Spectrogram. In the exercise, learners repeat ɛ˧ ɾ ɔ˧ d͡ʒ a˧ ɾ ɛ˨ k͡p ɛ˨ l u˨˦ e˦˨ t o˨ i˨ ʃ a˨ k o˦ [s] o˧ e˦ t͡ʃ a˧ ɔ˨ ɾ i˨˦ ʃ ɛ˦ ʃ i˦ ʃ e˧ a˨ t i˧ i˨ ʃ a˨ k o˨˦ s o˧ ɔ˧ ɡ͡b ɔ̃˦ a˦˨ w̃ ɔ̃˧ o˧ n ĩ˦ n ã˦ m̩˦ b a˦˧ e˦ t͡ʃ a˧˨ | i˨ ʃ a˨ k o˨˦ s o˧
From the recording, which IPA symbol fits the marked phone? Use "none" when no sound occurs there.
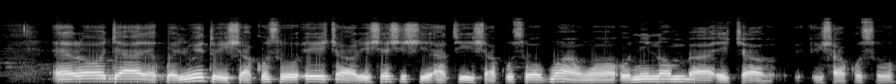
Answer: s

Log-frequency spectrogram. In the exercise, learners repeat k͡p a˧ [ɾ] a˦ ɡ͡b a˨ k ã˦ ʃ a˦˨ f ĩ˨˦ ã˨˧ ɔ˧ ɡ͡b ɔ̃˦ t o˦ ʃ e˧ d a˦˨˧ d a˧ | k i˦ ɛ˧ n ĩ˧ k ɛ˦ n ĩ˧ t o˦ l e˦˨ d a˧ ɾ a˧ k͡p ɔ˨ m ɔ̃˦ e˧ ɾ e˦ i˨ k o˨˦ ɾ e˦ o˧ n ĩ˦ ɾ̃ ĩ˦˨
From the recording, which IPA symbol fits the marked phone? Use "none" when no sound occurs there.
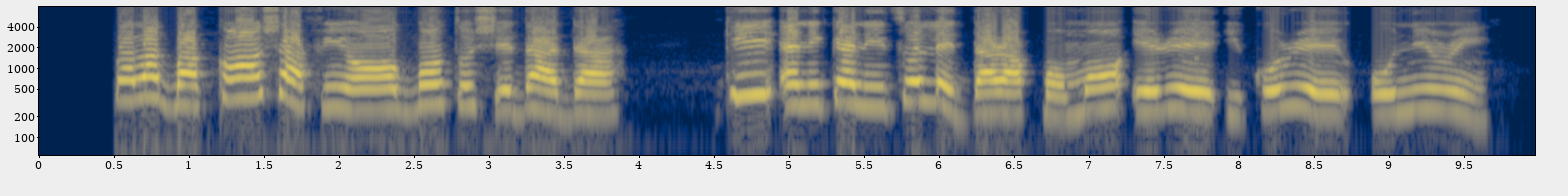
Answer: l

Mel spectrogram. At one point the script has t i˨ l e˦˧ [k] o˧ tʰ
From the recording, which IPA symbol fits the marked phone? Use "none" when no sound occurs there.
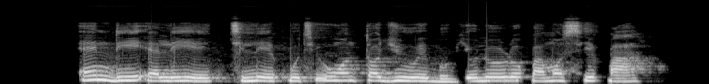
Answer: k͡p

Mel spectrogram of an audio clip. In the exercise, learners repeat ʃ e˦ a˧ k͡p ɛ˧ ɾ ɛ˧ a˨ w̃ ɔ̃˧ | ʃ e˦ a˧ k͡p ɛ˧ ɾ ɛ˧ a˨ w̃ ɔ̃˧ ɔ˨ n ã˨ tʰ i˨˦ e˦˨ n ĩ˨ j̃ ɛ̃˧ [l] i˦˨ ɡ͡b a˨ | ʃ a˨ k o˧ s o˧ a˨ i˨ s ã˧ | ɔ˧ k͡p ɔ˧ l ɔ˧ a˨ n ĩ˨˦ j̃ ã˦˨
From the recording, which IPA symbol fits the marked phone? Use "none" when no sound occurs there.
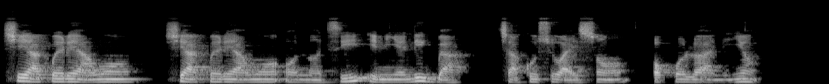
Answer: l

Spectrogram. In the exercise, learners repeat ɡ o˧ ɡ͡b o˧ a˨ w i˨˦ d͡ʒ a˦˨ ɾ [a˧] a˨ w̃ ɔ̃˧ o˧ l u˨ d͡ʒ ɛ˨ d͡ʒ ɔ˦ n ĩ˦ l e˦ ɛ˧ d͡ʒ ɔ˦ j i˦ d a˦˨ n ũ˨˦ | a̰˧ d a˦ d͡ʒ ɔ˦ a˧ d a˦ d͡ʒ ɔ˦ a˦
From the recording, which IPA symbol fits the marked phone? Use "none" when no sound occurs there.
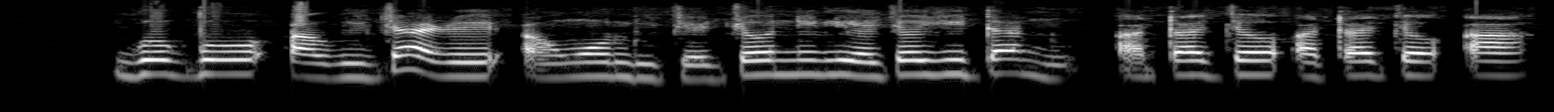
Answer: e˧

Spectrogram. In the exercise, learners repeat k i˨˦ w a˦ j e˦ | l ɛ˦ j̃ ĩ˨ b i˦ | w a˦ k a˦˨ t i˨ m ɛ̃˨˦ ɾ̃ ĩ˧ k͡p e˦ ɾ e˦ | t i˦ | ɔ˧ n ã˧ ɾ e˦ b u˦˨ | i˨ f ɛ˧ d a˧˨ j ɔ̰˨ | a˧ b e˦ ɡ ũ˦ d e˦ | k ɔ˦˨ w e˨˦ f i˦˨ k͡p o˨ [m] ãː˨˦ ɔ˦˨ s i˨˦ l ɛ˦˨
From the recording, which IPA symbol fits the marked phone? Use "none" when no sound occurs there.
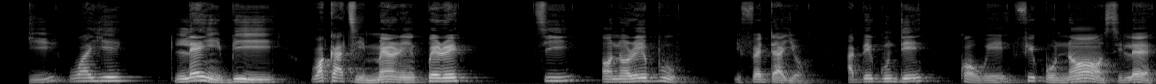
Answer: n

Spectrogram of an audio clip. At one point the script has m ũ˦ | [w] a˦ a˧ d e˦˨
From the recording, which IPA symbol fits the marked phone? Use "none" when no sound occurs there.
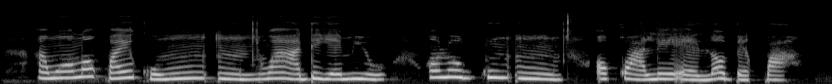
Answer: w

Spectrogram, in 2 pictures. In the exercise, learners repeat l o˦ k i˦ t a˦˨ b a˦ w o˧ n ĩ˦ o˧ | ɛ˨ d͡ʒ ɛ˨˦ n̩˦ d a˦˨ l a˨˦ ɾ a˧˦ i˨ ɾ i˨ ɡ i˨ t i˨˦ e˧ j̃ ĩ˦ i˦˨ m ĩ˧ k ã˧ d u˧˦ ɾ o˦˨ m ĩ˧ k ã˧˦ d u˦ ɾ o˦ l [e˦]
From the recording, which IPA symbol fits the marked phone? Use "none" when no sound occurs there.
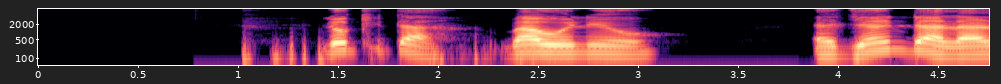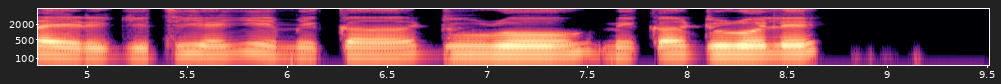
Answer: e˦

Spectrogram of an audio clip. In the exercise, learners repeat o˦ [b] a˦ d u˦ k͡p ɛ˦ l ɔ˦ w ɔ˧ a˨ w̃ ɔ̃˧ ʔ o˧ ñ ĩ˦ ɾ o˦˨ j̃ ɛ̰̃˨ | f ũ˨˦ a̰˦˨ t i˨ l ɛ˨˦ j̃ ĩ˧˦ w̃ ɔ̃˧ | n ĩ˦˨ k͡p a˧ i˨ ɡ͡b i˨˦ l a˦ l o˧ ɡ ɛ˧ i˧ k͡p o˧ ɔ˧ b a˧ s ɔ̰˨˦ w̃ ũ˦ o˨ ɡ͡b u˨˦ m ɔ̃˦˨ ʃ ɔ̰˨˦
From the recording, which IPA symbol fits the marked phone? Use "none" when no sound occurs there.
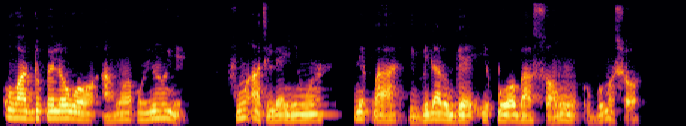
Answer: w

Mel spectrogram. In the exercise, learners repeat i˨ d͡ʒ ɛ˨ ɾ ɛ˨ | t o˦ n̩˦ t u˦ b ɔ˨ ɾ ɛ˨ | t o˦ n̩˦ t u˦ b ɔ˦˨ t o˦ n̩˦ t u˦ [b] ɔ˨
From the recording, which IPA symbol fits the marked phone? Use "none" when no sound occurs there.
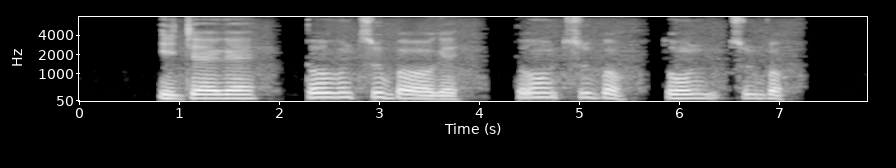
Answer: b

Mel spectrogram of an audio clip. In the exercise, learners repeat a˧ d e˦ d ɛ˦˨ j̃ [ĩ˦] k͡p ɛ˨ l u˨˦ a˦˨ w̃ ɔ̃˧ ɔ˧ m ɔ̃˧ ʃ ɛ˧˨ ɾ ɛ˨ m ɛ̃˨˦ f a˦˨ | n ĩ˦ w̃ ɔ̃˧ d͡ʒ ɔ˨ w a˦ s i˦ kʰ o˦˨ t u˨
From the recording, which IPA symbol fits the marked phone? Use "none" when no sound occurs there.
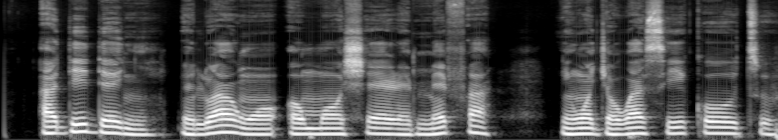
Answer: ĩ˨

